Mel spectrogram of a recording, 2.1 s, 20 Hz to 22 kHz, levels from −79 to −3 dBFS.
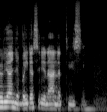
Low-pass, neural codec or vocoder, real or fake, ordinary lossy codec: none; codec, 44.1 kHz, 3.4 kbps, Pupu-Codec; fake; none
